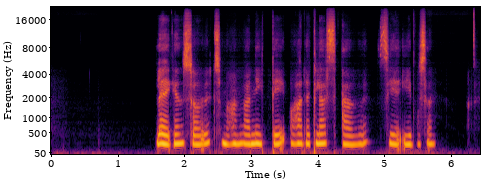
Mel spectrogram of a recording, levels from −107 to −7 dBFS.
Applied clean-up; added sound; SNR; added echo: neural mask model DeepFilterNet 3.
